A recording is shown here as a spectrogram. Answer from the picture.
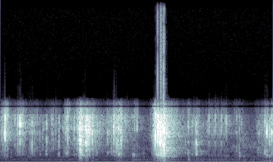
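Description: Foil Yu-Gi-Oh! Battle Pack booster wrapper being torn open and crinkled by hand, with irregular crackles and one sharper, louder rip about a second in.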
